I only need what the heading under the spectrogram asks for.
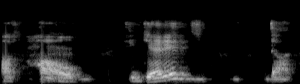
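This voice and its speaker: A man's voice: on the low side, huge pitch swings, slow pace, poor audio. A man talking spiritual matters in an unscripted podcast conversation, emphatically repeating phrases to drive them home.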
